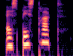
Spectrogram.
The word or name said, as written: ASBESTDRAGT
